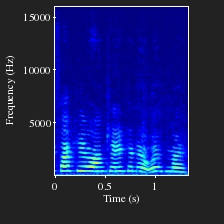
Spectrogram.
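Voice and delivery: quick, indignant imitation; mock defiance. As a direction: act out a defiant parting shot. Voicing wrestler's defiant exit.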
